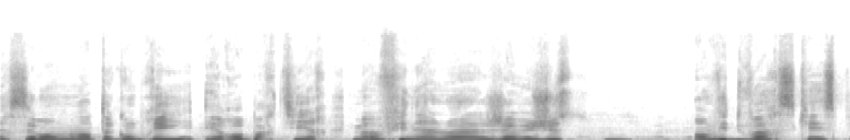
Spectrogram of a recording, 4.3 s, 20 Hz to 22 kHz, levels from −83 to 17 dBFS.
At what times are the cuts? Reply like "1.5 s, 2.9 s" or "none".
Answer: 1.7 s, 3.3 s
